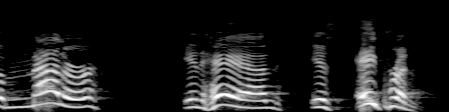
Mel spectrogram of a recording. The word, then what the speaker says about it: aphron: The Greek word for foolish in 1 Peter 2:15 is spelled A-P-H-R-O-N, but it's pronounced like this cooking garment, apron.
